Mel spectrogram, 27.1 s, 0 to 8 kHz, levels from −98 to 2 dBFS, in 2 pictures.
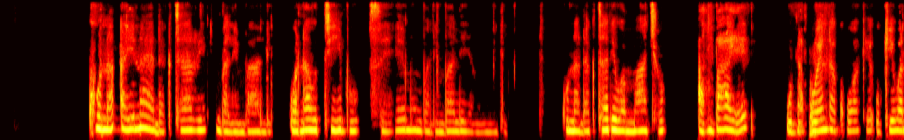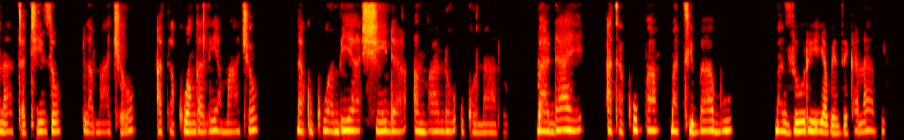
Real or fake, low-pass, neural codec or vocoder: real; 7.2 kHz; none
